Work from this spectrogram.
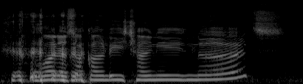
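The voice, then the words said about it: Impression of Mr. Chang from Hangover. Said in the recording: “Who am I of the hangover guys? ... Mr. Yeah, Chang. ... Mr. Chang, yeah. ... Do an impression.”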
